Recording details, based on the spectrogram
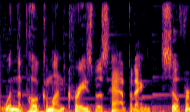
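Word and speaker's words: Pokémon: the five people who are gonna comment it's pronounced pokemon not pokemon i know i'm just i'm not obnoxious originally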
